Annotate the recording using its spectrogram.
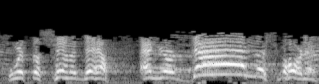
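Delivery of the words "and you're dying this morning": high, drawn-out preaching shouts; full-force preaching. Real, not acted. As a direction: cry it out to the sinners.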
